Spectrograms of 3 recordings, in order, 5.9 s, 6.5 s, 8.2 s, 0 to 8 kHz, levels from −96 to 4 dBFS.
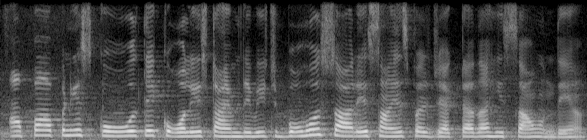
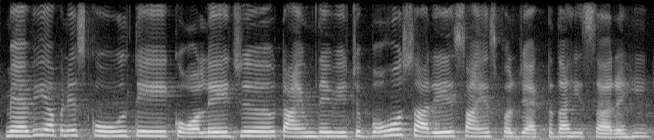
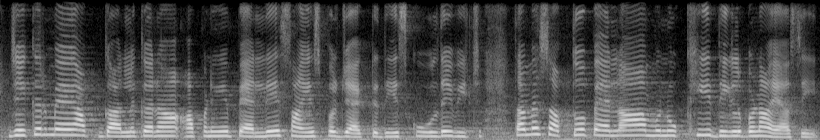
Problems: none marked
